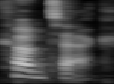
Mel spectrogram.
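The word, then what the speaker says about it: KUBTEC: It's pronounced Cubtech.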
